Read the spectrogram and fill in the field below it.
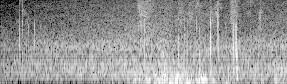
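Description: Strong, steady wind roaring across the microphone during a storm with tornado risk, swelling into a louder gust near the middle with broadband rushing noise and no pauses.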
